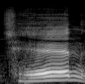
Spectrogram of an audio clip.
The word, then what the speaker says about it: 禪: 원래는 이 선이라고 하는 말로, 일본 말로 제니고, 그 스즈키 박사가 저쪽 서양으로 건너가가지고 선을 가르칠 때 이 선을 일본 발음으로 젠 그래가지고 요즘은 이제 젠으로 퍼져 있단 말이에요.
